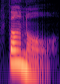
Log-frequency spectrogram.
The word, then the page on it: funnel: fʌ́nl; ファノォ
